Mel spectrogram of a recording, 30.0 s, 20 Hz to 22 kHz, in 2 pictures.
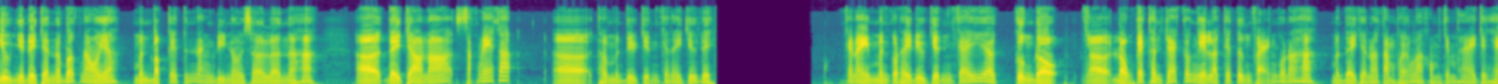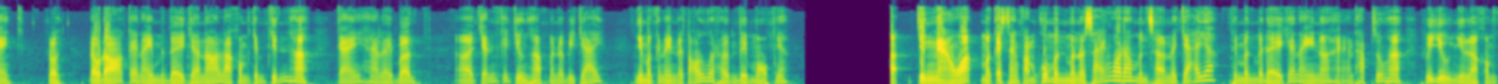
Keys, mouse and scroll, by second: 2.8 click, 11.7 KP_0, 11.9 KP_Decimal, 14.5 KP_2, 18.8 click, 23.3 KP_1, 24.3 click, 26.8 middle click, 27.2 scroll up 1, 29.3 click.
